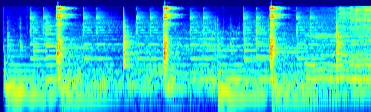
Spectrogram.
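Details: Plucked string music with bright, jingling struck accents about every second and no animal sounds.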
